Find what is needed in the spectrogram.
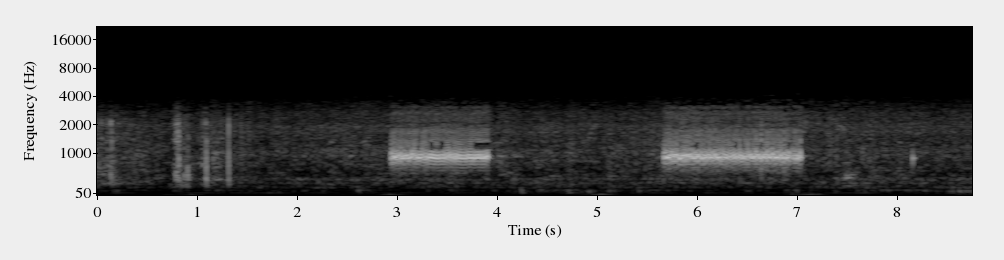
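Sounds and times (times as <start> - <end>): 
telephone ringing in a phone booth: 3.0 - 4.1, 5.7 - 7.2.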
